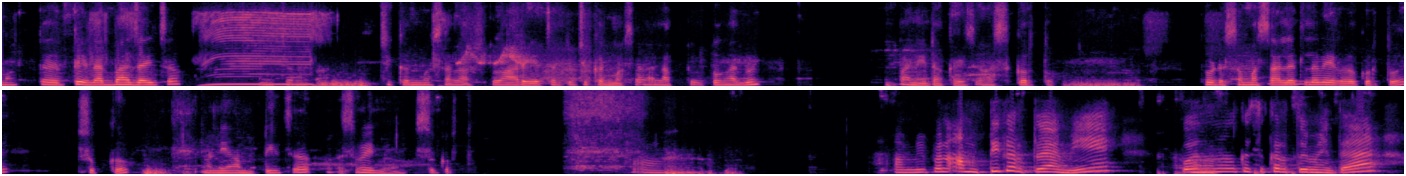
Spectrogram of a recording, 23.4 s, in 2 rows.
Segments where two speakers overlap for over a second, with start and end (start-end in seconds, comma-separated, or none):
none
